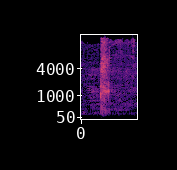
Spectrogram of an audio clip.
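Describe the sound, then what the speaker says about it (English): A UFC fighter coughs once, a short harsh burst near the start, against faint arena background. "look at him coughing"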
